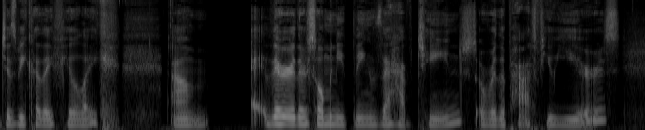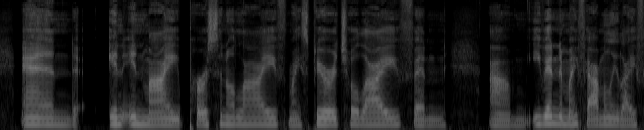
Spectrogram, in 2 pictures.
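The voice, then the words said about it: Teary, emotional voice. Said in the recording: “I'm getting a little bit teary”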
